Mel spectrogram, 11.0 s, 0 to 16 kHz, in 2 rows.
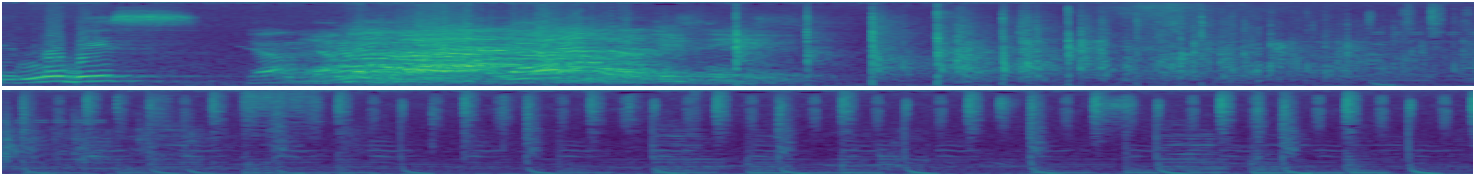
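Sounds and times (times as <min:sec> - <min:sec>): people clapping hands: 0:01.5 - 0:07.1.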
